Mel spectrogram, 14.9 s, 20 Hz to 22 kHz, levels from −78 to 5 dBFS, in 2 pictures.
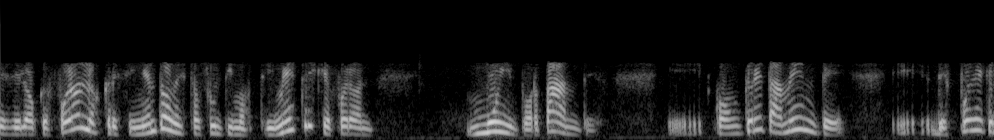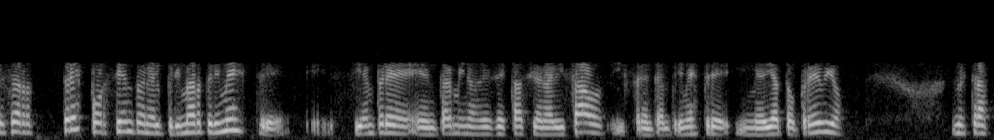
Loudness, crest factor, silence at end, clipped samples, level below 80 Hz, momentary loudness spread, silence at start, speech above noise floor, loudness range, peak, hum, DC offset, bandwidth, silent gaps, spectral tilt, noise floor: -22 LUFS; 16 dB; 0.05 s; under 0.1%; -72 dBFS; 12 LU; 0 s; 25 dB; 2 LU; -6 dBFS; none; under 0.1%; 3.7 kHz; none; -9.5 dB/octave; -47 dBFS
